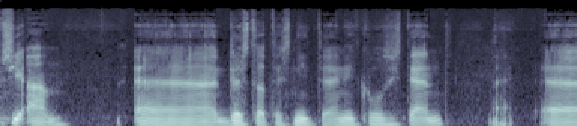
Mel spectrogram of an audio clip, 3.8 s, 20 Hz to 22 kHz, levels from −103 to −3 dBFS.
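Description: The speech recording carries no technical faults, with only a faint room background sitting about 39 dB below the voice.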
